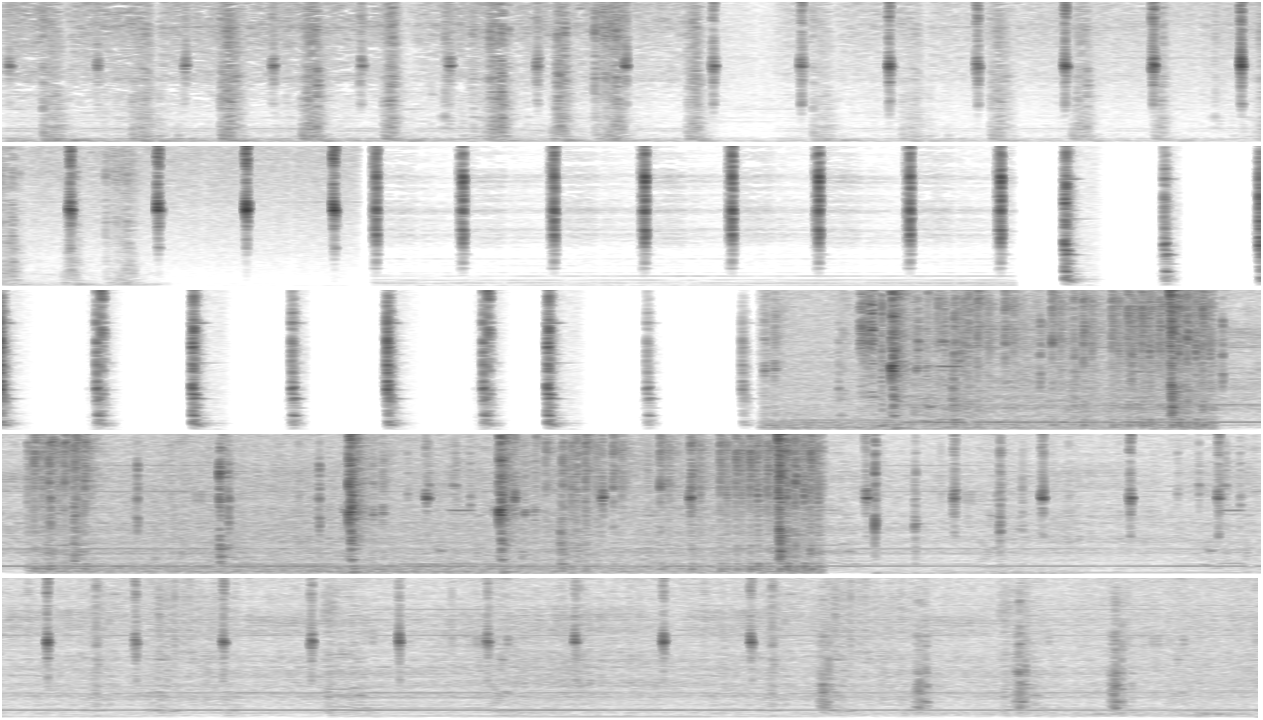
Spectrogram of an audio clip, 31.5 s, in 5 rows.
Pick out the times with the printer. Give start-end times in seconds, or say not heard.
0.0-7.2, 16.8-31.4.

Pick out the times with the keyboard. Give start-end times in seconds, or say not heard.
16.4-24.2.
